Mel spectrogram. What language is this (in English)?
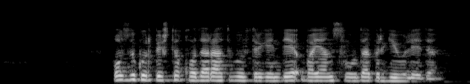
Kazakh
